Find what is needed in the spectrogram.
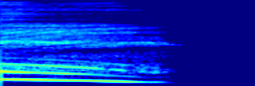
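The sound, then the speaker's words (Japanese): A deep exhale during a breathing exercise, voiced as a soft sigh whose pitch slides gently downward. It fades to silence in under a second. “吐いて、また腕を大きく広げて息を吸って吐いて。”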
